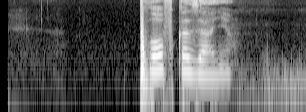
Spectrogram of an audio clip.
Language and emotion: Russian, neutral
